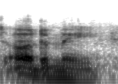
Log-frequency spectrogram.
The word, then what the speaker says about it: Odomy: Gann, spelt with two N's, and the struggling Nigerian author S. Odomy, with the emphasis on the O.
